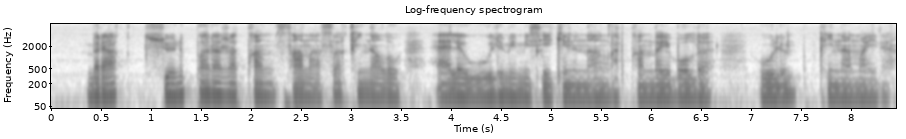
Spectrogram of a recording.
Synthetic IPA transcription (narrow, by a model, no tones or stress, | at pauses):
bɪɾɑq̚ | sɵnɪp̚bɑɾɑʒɑt̪̚qɑnsɑnɑsə̰qʰijnɑlˠuælɪwɵlɪme̞me̞se̞kʲe̞nɪnɑɴʁɑɾt̪̚qʰɑnd̪ɑjbo̞lˠd̪ə | wɵlɪmqʰijnɑmɑjd̪ə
